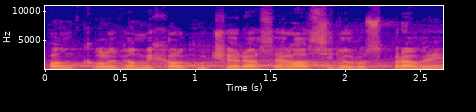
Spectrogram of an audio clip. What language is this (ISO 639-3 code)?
ces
